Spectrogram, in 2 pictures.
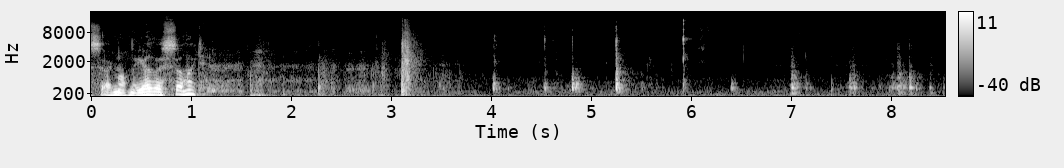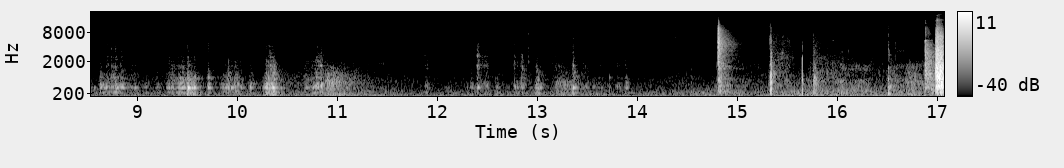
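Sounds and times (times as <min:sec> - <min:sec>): hand tools clicking and knocking: 0:04.0 - 0:10.4, 0:14.8 - 0:17.0.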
